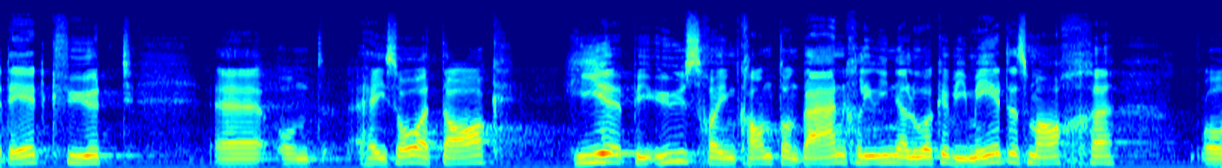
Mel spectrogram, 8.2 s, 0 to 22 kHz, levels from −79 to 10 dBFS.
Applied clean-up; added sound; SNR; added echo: none; none; none; none.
